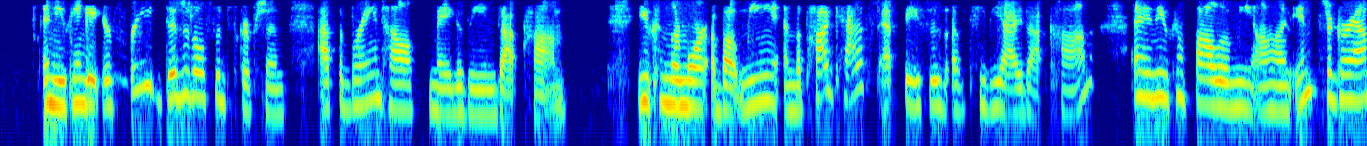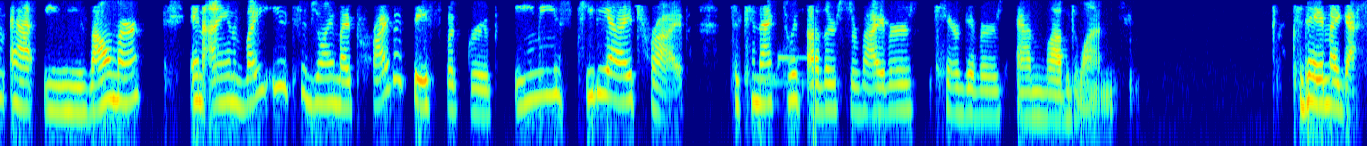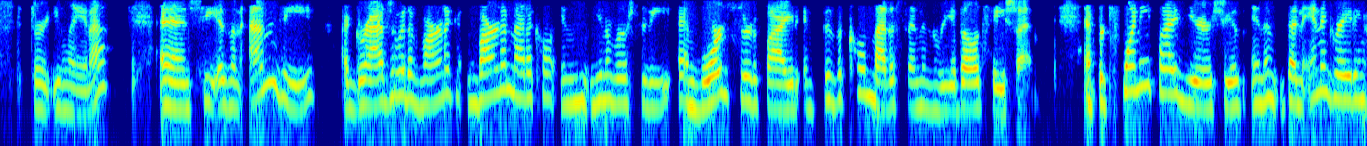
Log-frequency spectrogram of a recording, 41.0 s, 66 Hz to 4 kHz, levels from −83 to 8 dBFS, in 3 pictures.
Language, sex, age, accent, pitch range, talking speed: English, female, 20-39, American, 190-250 Hz, 125 wpm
